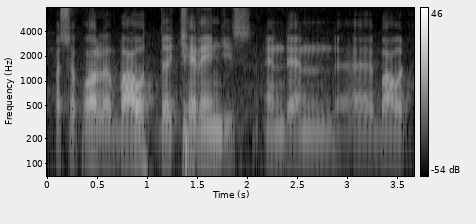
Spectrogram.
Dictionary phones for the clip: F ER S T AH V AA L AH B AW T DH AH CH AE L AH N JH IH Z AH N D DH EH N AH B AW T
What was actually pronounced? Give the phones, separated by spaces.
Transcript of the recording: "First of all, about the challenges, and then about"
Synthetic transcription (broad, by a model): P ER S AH P AA L AH B AW T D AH CH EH L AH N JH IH S AH N D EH N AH B AW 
